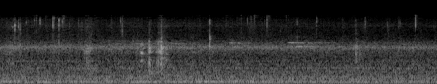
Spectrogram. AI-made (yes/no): no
